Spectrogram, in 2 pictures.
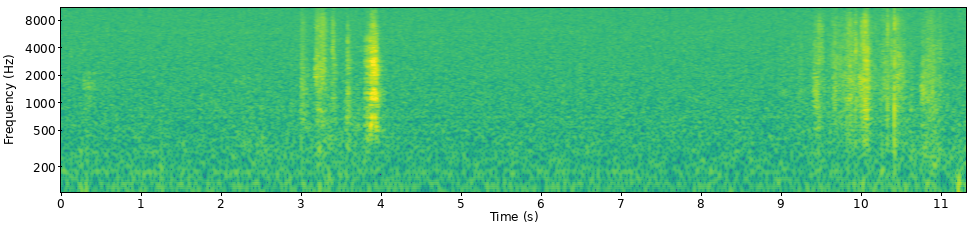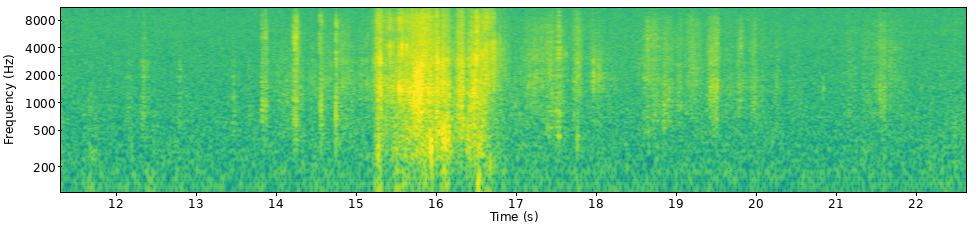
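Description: Handling noises on a work table: scattered soft clicks and rustles over a low steady hiss, with one louder rustling that lasts about two seconds past the middle.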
